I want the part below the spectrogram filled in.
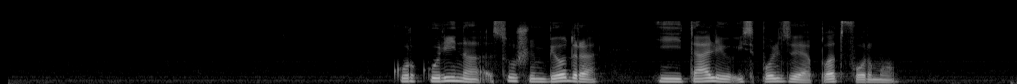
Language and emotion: Russian, neutral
